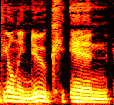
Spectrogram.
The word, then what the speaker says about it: Nuuk: That is how you say it, not Nuuk. It is Nuuk.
